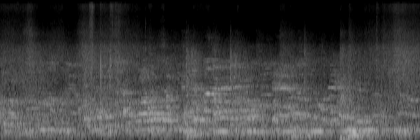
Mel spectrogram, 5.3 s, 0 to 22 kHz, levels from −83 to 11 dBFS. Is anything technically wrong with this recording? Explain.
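No, nothing technically wrong is audible in this audio.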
